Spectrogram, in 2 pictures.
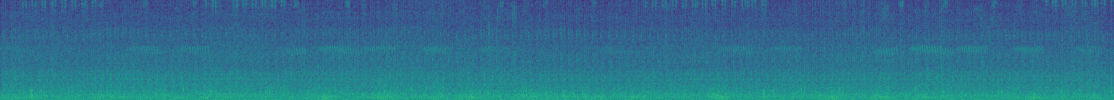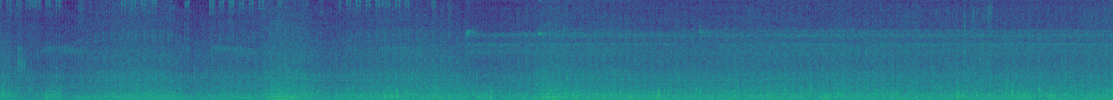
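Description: An off-road engine rumbles steadily.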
